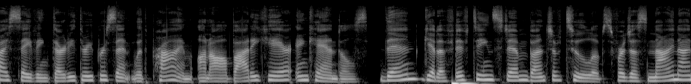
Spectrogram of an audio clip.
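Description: Speech, with two separate technical faults. From 0.17 s to 2.92 s, just before "and candles", there are periodic USB or driver dropouts: about twenty small clicks spaced every 0.125 s, eight per second. Each one is a tiny gap, on the order of a tenth of a millisecond, where samples are replaced by silence. The strict regularity points to a background process stalling the USB transfer or audio driver on a fixed schedule. Later, at 4.52 s to 4.80 s, between "get a" and "bunch of", a phantom power thump appears: a low-frequency bump that dies away with a decay of about 62 ms. This is the signature of phantom or supply voltage being switched on a live input, with the DC step passing through the coupling capacitors into the signal path.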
